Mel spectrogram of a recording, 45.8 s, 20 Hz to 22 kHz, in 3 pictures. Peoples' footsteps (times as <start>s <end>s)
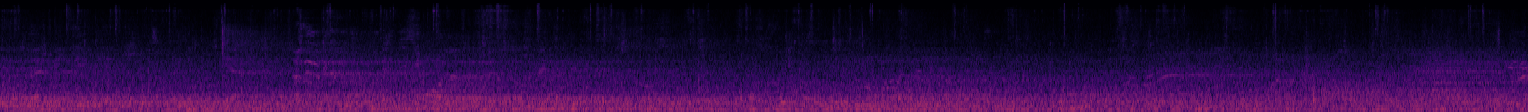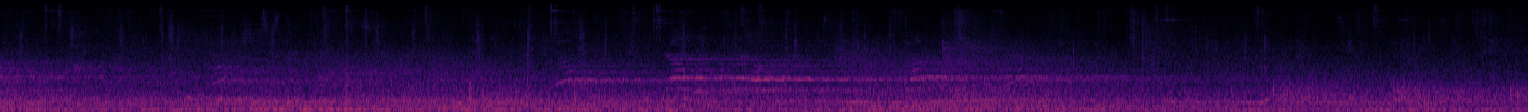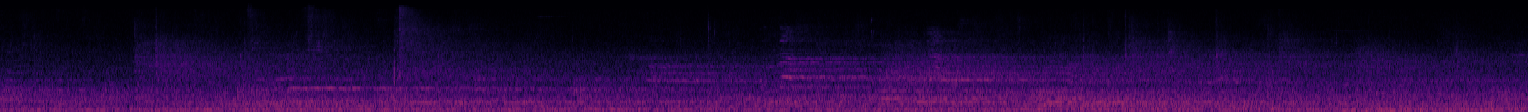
3.5s 35.2s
